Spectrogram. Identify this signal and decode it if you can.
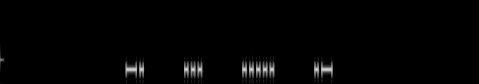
Morse code, heard as a keyed tone, about 36 wpm, spaced as for 16 wpm, 700 Hz. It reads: NS5A
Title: USA Call Signs - 4x Character Spacing - 35wpm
